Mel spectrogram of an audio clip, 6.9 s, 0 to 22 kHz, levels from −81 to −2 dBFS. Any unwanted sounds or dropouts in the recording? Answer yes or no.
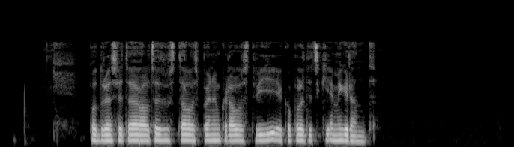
no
